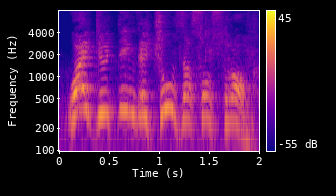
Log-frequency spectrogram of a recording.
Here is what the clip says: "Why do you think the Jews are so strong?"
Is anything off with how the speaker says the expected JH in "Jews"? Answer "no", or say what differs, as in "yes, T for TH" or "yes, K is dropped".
yes, CH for JH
